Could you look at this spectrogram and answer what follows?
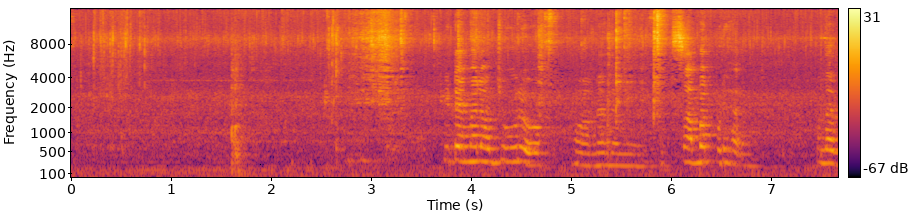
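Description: A spoon stirs a mixed legume curry in a pan, with soft scraping and clinks that go on under a person talking in the second half.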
